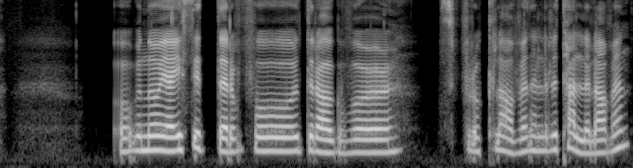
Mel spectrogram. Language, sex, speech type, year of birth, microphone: Norwegian, female, spontaneous, 1989, Shure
